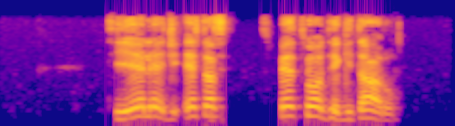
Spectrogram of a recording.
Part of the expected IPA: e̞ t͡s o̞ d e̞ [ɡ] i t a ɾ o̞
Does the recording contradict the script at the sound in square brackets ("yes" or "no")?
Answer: no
